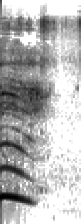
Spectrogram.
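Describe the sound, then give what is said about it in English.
A brief voiced yawn from a woman, a breathy, harmonic sigh that slides slightly downward in pitch and fades out within half a second, followed by near silence. “She literally just yawned on the podcast.”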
